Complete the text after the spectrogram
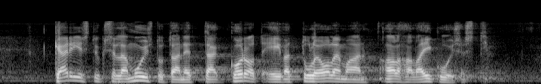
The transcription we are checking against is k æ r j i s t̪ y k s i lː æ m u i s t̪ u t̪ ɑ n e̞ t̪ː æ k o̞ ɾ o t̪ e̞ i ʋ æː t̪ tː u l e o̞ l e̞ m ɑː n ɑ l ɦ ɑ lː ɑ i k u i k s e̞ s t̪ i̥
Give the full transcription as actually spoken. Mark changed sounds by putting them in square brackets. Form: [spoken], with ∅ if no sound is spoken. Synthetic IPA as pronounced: k æ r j i s t̪ y k s [e] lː æ m u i s t̪ u t̪ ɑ n e̞ t̪ː æ k o̞ ɾ o t̪ e̞ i ʋ [æ] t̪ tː u l e o̞ l e̞ m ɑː n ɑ l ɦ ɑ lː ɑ i k u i [∅] s e̞ s t̪ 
